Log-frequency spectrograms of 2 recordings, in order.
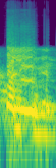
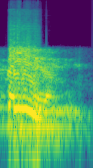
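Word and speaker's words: collision: ठीक है, चलो अच्छा पार्टी, बहुत अब बात करते कोलिजन की या कलीजन। ठीक है, क्योंकि मुझे भी 3-4 महीने पहले मालूम पड़ा कि इसका सही प्रोनाउंसिएशन कलीजन है, कोलिजन है।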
